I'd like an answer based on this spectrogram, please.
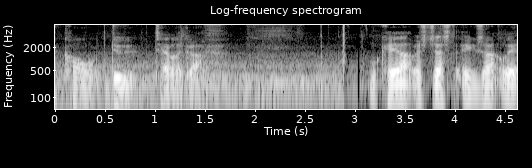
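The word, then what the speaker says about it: Col du Télégraphe: the call here the call to the te Telegraph or should I say it correctly the call do Telegraph okay that was just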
